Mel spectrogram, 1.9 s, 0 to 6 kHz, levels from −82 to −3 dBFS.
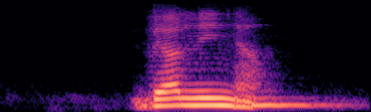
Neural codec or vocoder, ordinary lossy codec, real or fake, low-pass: codec, 16 kHz, 0.5 kbps, FunCodec, trained on Chinese and English, 25 frames a second; AAC, 24 kbps; fake; 5.4 kHz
